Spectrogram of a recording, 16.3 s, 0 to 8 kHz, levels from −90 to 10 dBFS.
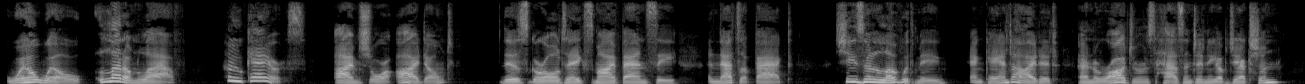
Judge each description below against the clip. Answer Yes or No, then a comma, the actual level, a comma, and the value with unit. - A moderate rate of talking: No, slow, 125 wpm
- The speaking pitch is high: No, medium, 155 Hz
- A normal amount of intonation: Yes, average, 4.8 semitones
